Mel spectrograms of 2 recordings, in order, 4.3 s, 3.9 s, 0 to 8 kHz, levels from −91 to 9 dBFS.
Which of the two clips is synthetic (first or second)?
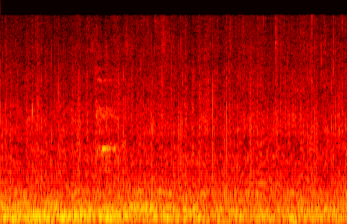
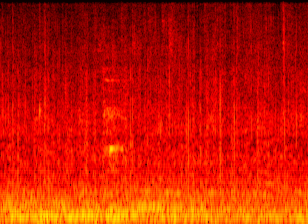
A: first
